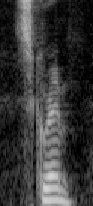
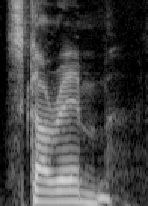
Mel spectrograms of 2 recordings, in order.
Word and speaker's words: Skyrim: Scrim. – Scrim Hudder Remix. – Let's call it the right name, because people think that's how we actually pronounce it. Skyrim.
